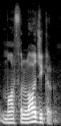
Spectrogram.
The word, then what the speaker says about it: morphological: morphology on character okay morphology but morphological stress falls on law okay biology biological philosophy philosophical morphology morphological there are words which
